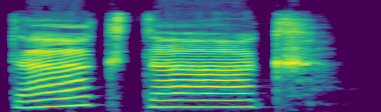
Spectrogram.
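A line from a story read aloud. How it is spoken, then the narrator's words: Mocking nod. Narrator (Russian): насмешливо кивнула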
